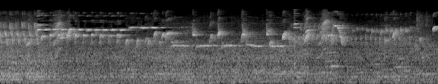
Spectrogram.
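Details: Caged goldfinch song among two goldfinches and two small goldfinch-canary hybrids: fast tinkling twitters and short buzzy bursts at a rapid pace, a thin steady whistle running underneath, then slightly quieter near the end.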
